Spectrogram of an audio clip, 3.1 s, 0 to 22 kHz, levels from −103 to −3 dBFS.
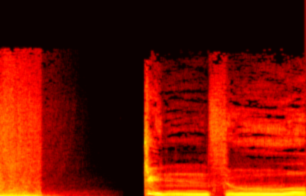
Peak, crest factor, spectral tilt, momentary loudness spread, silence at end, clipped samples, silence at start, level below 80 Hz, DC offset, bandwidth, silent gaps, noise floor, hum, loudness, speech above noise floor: -10 dBFS; 18 dB; -5 dB/octave; 8 LU; 0 s; under 0.1%; 0 s; -38 dBFS; under 0.1%; 17 kHz; 1.24-1.45 s; -72 dBFS; none; -27 LUFS; 47 dB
